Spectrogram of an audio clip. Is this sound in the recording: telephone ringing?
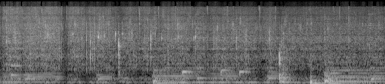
no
